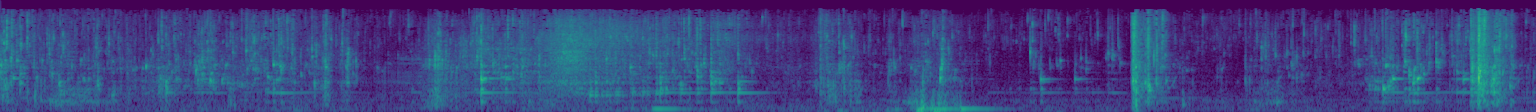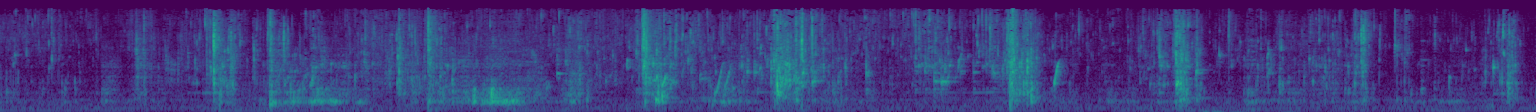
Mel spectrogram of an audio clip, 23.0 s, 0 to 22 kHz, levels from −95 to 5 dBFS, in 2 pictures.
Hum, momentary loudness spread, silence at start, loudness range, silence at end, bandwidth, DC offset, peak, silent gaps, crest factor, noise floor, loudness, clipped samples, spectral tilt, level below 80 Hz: none; 20 LU; 0 s; 9 LU; 0.1 s; 16.5 kHz; under 0.1%; -4 dBFS; none; 36 dB; -62 dBFS; -36 LUFS; under 0.1%; 0 dB/octave; -62 dBFS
